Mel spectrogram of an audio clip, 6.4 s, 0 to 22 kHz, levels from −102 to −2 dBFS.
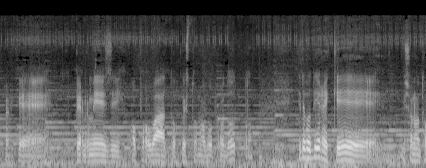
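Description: Frames out of order occur three times, at 1.24 to 1.34 s, 3.68 to 3.74 s and 5.70 to 5.76 s. Neighbouring blocks were decoded swapped, about 46.4 ms each in the first (which fits two-frame runs) and 23.2 ms in the others. Each stretch plays with its halves exchanged, a brief garbled flutter with no lost time.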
